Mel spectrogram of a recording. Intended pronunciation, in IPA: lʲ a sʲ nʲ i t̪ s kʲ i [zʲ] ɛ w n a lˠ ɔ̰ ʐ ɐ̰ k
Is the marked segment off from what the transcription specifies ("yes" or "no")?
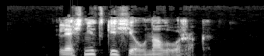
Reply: yes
